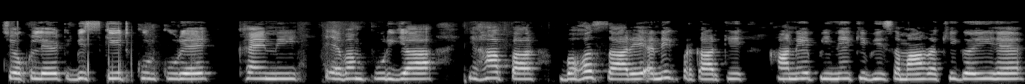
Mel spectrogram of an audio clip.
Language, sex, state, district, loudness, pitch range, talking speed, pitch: Hindi, female, Bihar, Saran, -15 LUFS, 255-270 Hz, 115 wpm, 260 Hz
